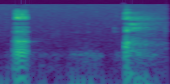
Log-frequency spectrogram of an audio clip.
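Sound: chair creaking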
